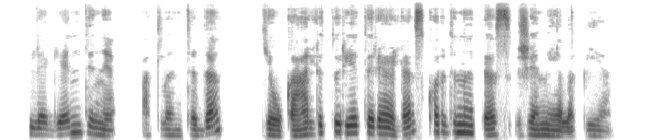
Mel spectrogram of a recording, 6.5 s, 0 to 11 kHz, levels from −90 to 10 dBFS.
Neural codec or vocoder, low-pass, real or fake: none; 9.9 kHz; real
